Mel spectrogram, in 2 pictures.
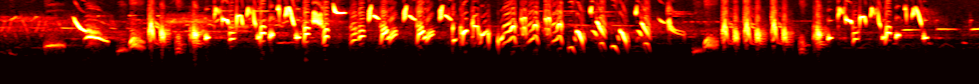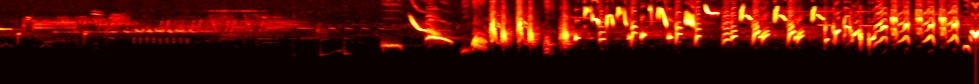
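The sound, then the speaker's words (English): A bobolink sings its bubbly song, long fast phrases of jumbled, tumbling high notes, broken by a stretch of softer buzzy notes before the rapid chattering song resumes. “Listen to the bobolink's bubbly song that gains speed and complexity as it moves along.”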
